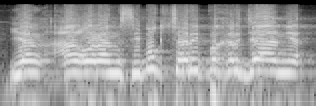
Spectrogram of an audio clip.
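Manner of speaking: ordinary delivery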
